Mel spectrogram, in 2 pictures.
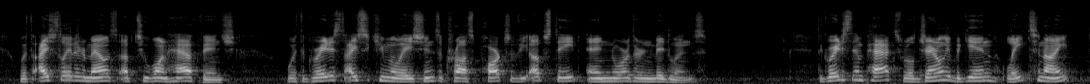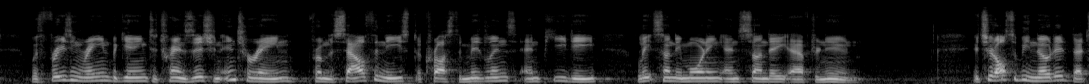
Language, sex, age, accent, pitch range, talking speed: English, male, 30-49, American, 135-180 Hz, 160 wpm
